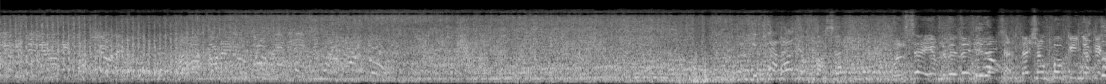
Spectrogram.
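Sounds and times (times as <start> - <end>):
helicopter flying overhead: 0.0 - 11.0.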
